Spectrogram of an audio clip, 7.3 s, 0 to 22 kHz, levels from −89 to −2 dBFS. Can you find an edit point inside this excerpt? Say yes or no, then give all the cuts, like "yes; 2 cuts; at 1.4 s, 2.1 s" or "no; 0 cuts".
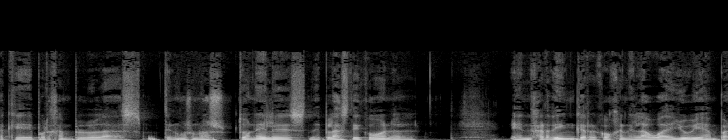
yes; 2 cuts; at 2.3 s, 5.3 s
